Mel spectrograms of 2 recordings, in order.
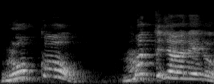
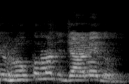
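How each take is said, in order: First: A break comes after the first word. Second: A break comes after the second word. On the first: Stop him; don't let him go. "तो जब comma लगा दिया" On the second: Don't stop him; let him go. "ना रोकना दो"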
